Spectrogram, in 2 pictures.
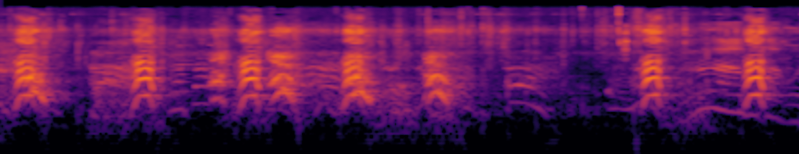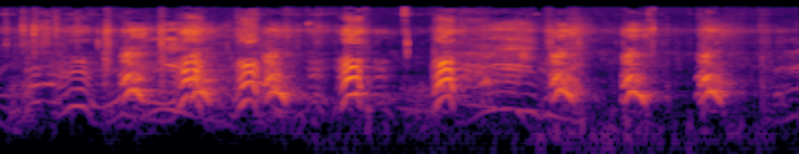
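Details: Marley the Belgian Malinois barks repeatedly in bite work training, sharp barks spaced by brief gaps, with a handler's voice faintly heard between them.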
